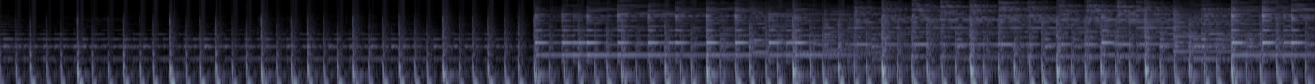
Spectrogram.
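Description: A santur rings with rapid, steady hammered strikes in an even driving rhythm. Its bright metallic strings resonate, and the texture thickens into fuller, denser tremolo figures partway through.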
